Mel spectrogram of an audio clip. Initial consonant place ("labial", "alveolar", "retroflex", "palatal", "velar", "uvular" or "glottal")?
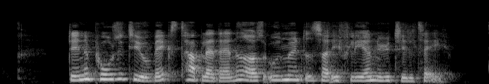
alveolar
